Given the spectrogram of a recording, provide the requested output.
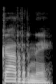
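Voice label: meat, Spanish, male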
